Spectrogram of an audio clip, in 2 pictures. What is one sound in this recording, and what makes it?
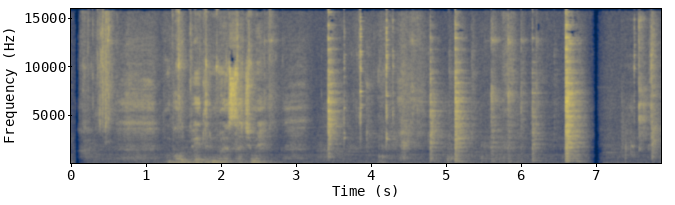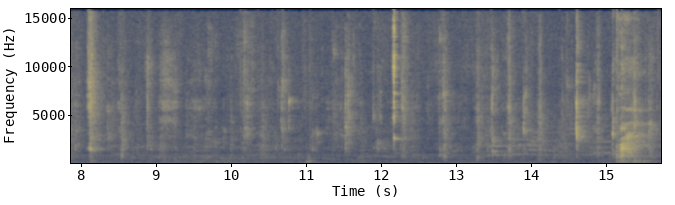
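Fingers squelch through soft rice and curry.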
